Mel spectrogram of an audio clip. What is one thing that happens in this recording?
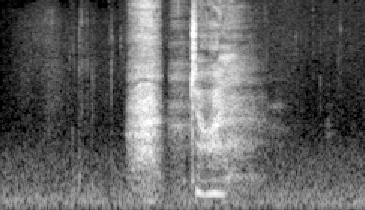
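A man speaks in a low voice, close by.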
